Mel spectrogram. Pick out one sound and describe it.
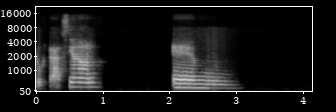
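A young woman speaks briefly and calmly over an online call.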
